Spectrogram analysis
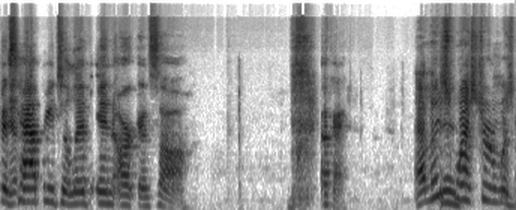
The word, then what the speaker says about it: Arkansas: 60c short of Arkansas Arkansas no you have to say it right nuh it's Arkansas yeah and and Mom I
